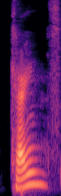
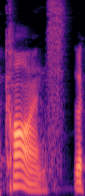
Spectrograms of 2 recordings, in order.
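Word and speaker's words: Cannes: The Canes? Is it not? The Cons.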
